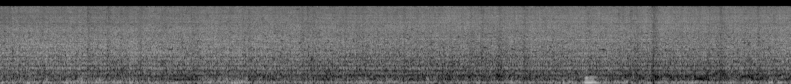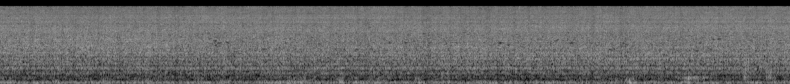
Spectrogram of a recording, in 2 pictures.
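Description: Salmon pieces frying in hot oil, a steady sizzling hiss.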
